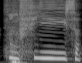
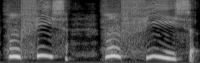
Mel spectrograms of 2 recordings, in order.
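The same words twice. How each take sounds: First: Louder and higher, first of a build; mother begins to cry out for her son; growing energy. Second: Much higher and louder, peak of the build; mother's mounting cry for her son; growing energy. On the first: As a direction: start the rising cry. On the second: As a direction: let it swell to a cry. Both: Acted. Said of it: "répéta-t-elle avec une énergie croissante".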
